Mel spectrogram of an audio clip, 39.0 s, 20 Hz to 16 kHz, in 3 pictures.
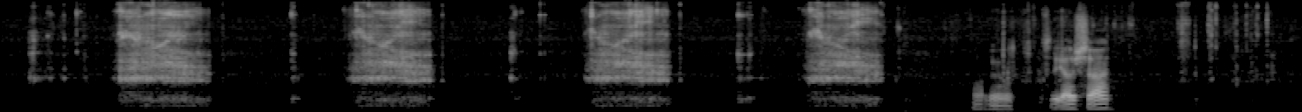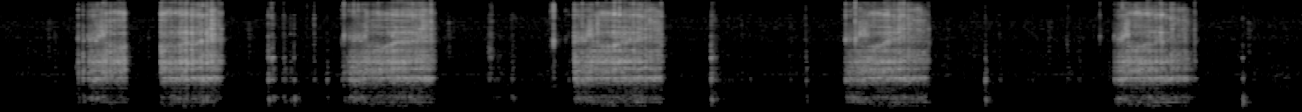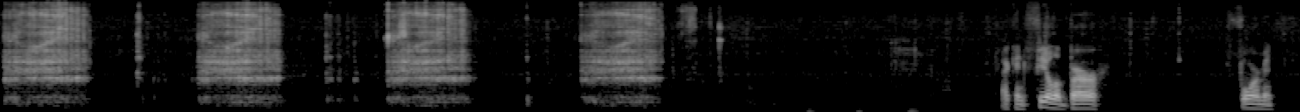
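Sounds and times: knife scraping on sharpening stone: 0:16.4 - 0:17.4, 0:21.5 - 0:22.3, 0:26.1 - 0:27.0.

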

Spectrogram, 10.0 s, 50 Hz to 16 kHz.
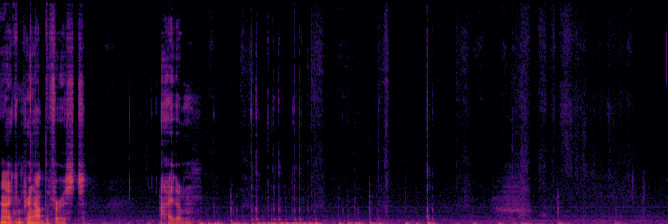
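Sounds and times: typing on keyboard: 0:03.0 - 0:06.6.

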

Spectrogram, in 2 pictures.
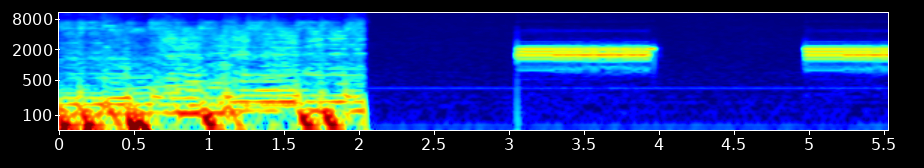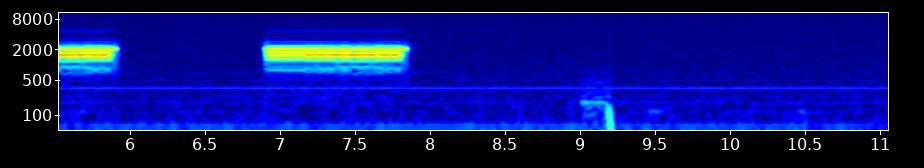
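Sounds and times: fast two-pitch data tones: 0:03.1 - 0:04.0, 0:05.0 - 0:05.9, 0:06.9 - 0:07.9.

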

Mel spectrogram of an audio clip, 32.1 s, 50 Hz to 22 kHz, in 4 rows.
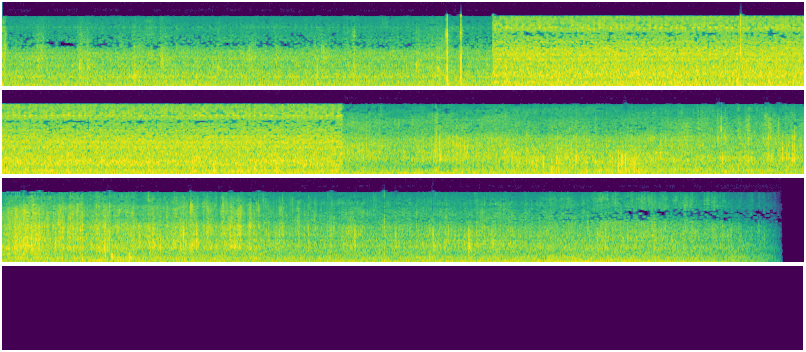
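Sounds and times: vehicle engine running: 0:00.0 - 0:23.8.

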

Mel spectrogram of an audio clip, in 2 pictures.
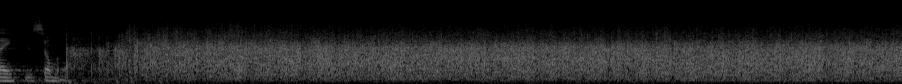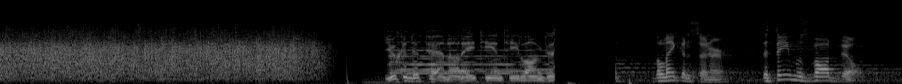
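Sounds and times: audience applauding: 0:00.7 - 0:12.4.

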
